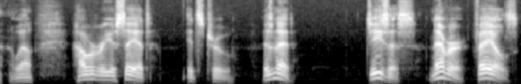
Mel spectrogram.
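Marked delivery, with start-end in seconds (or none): 4.6-6.5 loud, high, slow preaching; emphatic proclamation. Real, not acted. Preacher assuring listeners that Jesus never fails, emphatic proclamation. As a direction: punch each word out slowly and strongly.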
